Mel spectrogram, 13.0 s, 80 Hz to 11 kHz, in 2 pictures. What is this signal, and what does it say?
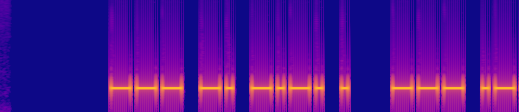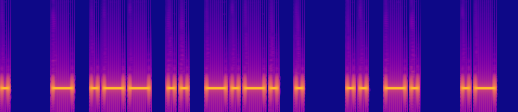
Morse code, heard as a keyed tone, about 15 wpm, 700 Hz. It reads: ONCE OR TWICE IN A
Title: Sentences from Top 1600 Words 15wpm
